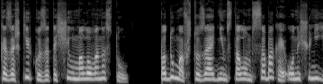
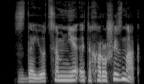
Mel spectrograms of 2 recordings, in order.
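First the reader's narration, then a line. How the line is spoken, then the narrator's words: Muttering. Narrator (Russian): пробормотал он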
